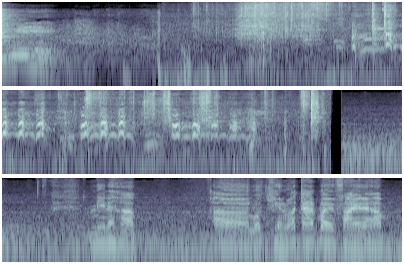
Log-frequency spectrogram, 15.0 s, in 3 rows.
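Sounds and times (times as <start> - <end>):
person laughing hard: 4.2 - 8.7.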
